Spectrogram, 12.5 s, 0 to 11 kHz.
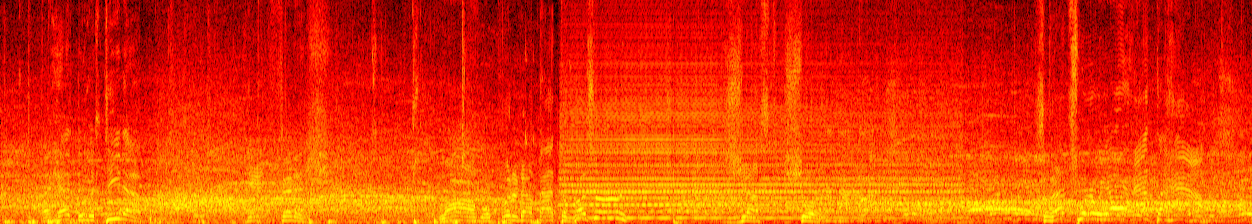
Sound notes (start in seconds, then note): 1.1 audience cheers; 5.5 horn blasts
